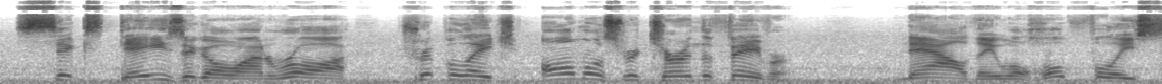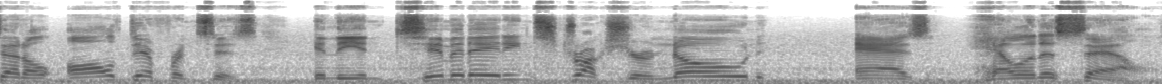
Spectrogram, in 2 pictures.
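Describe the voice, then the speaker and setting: An actor playing a wrestling play-by-play announcer, delivering dramatic, emphatic scripted commentary for a video game. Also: male voice, expressive, moderate pace. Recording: noisy rumbling background.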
